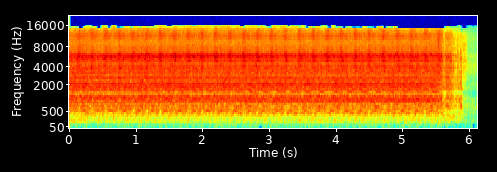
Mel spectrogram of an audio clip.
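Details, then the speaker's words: Hyundai cranked with the spark plugs removed and the coil wire off to check for fuel spray from the cylinders, which are soaked with gas. A fast, light whirring spin at about three beats a second with no compression thumps. "No compression. Not rare. Now I'll put my spark plugs in this engine and see if she cranks up. Sure sounded pretty anemic, but yet we're soaked with gas, so we got to be getting some gas."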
